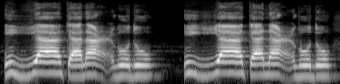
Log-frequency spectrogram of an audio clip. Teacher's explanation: عین گلے کے درمیان سے نکل رہا ہے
